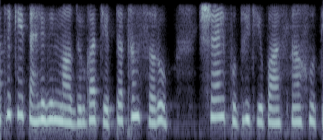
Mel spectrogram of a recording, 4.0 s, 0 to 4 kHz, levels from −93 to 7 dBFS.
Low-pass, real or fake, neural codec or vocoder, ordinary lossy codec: 3.6 kHz; fake; codec, 24 kHz, 0.9 kbps, WavTokenizer, medium speech release version 2; none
